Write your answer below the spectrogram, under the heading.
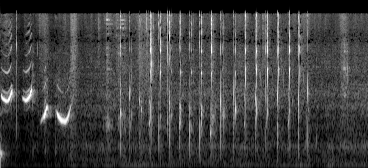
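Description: A few short whistled glides, rising and falling, in the first second and a half, whistled to a pet Indian ringneck parakeet. Then comes a run of quick, sharp clicks, about four or five a second, lasting roughly four seconds.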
